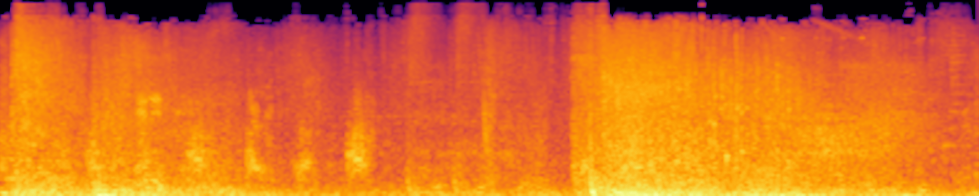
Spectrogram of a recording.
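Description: Explosion in the Fable III video game as a mortar is destroyed during a battle, a loud broadband blast bursting in midway through ongoing battle noise and bangs, then rumbling on.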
